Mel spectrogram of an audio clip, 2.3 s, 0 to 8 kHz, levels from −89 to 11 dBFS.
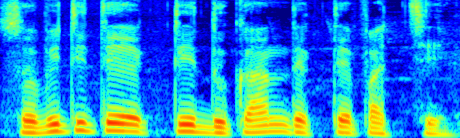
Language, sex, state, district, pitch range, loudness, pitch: Bengali, male, Assam, Hailakandi, 120-155 Hz, -13 LUFS, 135 Hz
